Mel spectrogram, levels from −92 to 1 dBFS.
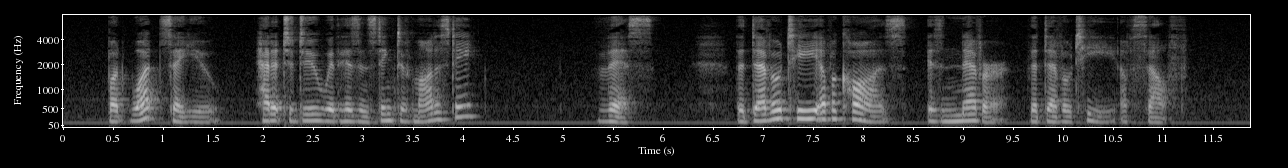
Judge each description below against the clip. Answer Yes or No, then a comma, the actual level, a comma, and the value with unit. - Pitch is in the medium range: Yes, medium, 155 Hz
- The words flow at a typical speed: No, slow, 120 wpm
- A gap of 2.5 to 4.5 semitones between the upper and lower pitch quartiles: Yes, average, 3.4 semitones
